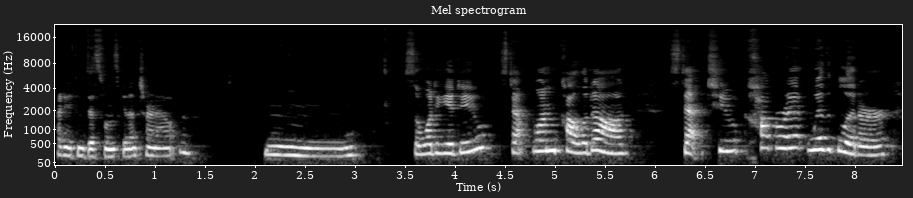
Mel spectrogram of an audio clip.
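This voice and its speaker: A woman's voice: a little high, measured pace. A woman reading a children's book aloud like a teacher, explaining as she goes and putting questions to young listeners. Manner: instructive, asks the listener questions, enunciates steps.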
